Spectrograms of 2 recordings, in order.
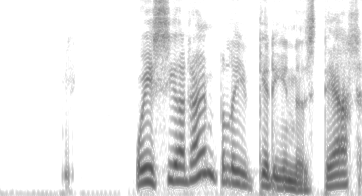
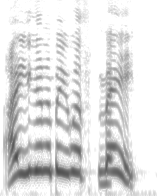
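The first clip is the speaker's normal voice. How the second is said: much higher, fast, urgent plea; anxious Gideon; 13 semitones higher, faster than usual. Acted. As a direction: cry the question up to God. Gideon's question acted out.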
